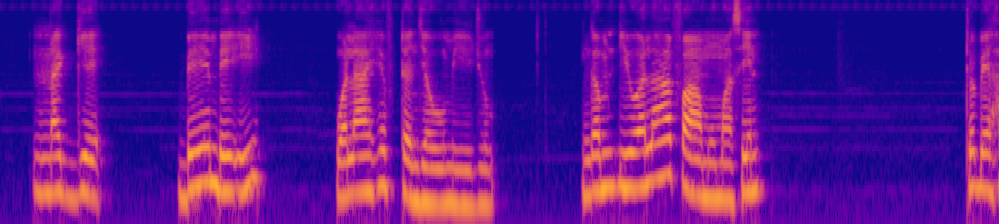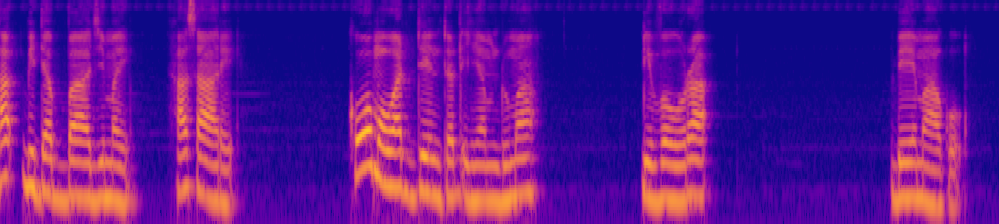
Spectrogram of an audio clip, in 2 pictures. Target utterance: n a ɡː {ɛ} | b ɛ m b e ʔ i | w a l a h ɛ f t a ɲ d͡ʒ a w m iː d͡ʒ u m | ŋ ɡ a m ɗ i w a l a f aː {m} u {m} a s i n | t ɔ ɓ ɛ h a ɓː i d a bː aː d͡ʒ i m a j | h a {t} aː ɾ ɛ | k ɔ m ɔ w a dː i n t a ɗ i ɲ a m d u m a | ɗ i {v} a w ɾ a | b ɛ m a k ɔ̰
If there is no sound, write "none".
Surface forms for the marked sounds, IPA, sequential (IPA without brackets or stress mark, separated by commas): ɛ, m, m, s, v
